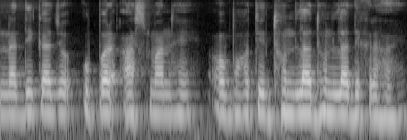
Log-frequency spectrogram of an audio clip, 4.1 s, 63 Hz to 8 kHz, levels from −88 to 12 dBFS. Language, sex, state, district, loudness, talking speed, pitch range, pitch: Hindi, male, Assam, Kamrup Metropolitan, -18 LUFS, 190 wpm, 155-160 Hz, 155 Hz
